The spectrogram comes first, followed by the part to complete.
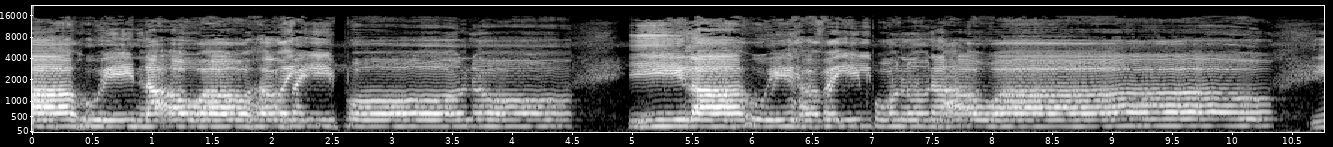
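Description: Hawaiian chant (oli), the voice held on one steady reciting pitch with shifting vowels, in two long phrases with a short pause for breath about halfway.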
